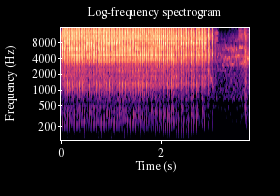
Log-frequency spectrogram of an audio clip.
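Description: A four-stroke overhead cam engine fitted in an RC car runs steadily with a fast, buzzing rattle, close and loud, then drops off abruptly near the end to a quieter idle.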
